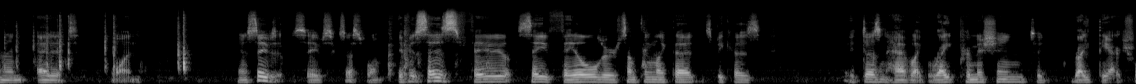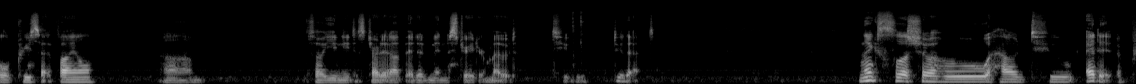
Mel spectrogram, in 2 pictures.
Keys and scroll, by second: 0.0-1.5 typing.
